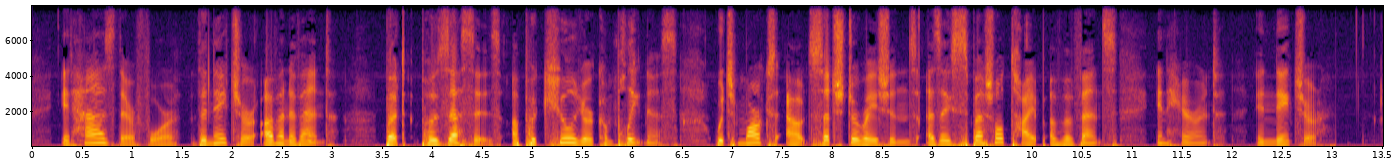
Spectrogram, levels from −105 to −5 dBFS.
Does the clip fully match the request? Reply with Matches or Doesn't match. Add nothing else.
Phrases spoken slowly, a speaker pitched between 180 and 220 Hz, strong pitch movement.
Matches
